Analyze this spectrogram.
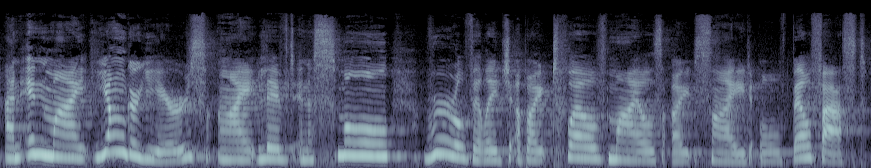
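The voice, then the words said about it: Northern Irish accent. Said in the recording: “I'm originally from Northern Ireland, just in case the accent didn't give it away”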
